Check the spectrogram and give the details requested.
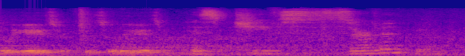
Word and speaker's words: Eliezer: Actually, it's A. E is pronounced A. Eliezer.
